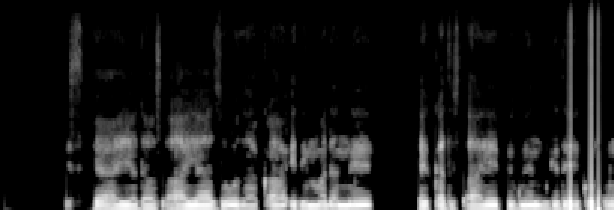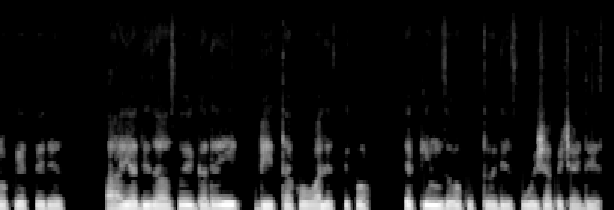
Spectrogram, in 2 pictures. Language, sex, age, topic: Gamo, male, 18-24, agriculture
